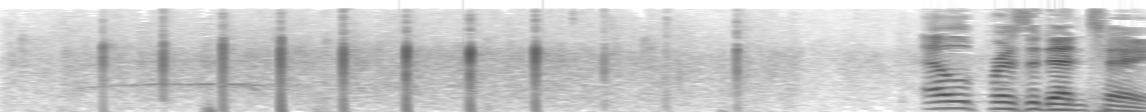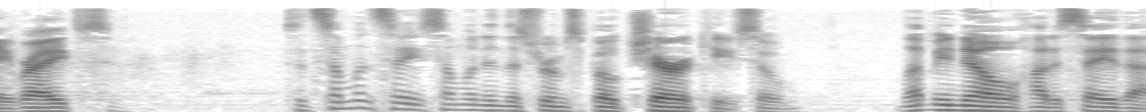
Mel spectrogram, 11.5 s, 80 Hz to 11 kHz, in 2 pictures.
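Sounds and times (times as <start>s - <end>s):
sparse audience applause: 0.0s - 6.2s
speech: 4.6s - 6.4s, 7.2s - 11.4s.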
